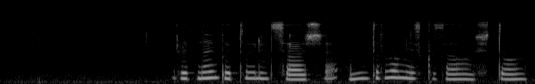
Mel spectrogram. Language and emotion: Russian, sad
